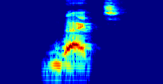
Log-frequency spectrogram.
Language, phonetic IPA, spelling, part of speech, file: Russian, [ɡatʲ], гать, noun, Ru-гать.ogg
- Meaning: a causeway through swamps, made from logs or brushwood, a corduroy road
